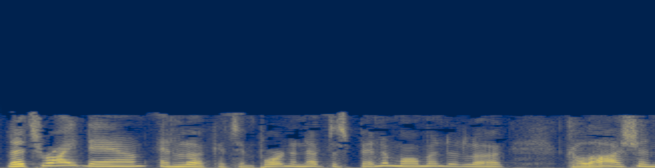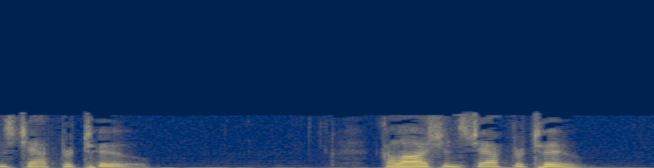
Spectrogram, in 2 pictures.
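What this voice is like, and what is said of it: Hoarse voice. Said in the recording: “something new for my throat so that this hoarseness will go away”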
